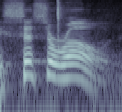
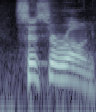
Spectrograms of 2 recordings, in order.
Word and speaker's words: cicerone: we're joined by Ray Daniels who is a cicerone cicerone correct Ry that's the correct correct pronunciation so which which is which is essentially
